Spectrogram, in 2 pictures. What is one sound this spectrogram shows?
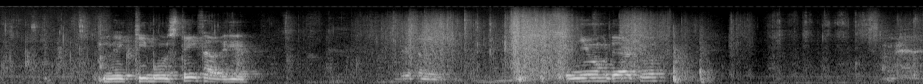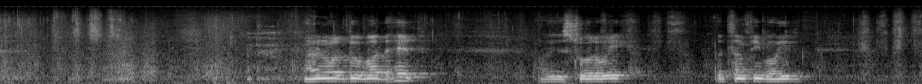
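A man's voice calls out loudly in short bursts nearby.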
